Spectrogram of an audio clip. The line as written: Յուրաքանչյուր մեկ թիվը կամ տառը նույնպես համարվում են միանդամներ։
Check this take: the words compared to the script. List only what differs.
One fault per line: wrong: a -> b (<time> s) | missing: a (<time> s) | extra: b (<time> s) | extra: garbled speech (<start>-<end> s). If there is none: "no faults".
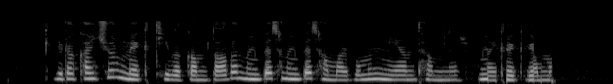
extra: նույնպես (2.9 s)
extra: garbled speech (4.8-5.5 s)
